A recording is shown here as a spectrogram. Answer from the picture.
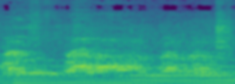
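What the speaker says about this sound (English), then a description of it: "Someone's walking past the house, so the dogs are gonna go insane." Several dogs bark and yip insistently at someone walking past the house, a steady run of close, loud barking with a droning hum beneath.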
